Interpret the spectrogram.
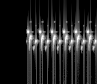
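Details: European goldfinch singing a copia malaga phrase, meant for young birds to copy. A rapid, rhythmic sequence of three-note groups, each a high note, a louder buzzy middle note and a short low note, repeats about every quarter second.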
